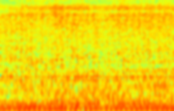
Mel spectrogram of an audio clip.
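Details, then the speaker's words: Volvo haul truck diesel idling: loud, deep idle with a rough puffing chuff; exhaust escaping through slits in a dryer-vent cap patched over the rusted-out bed-heater exhaust tube; exhaust leak. "it's got a few little slits right there and the air pops out of it and uh that's what you're hearing making that sound"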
